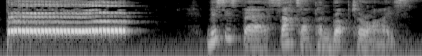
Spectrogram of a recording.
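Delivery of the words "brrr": very high, loud rolled brrr; shrill ringing trill; alarm ring. Acted. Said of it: "went the alarm clock".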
